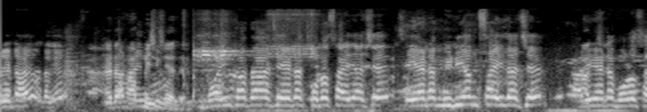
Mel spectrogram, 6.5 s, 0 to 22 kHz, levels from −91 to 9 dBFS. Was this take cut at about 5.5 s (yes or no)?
no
